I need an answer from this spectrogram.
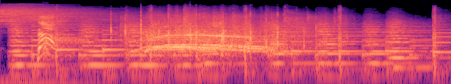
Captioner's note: girls whooping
